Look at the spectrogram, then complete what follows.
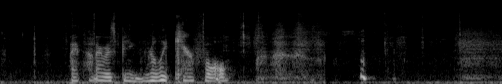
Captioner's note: laughs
